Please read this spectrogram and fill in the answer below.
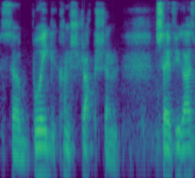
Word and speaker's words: Bouygues: So the first one is a company called Bouygues. So Bouygues Construction. So if you guys want to just go and Google Bouygues Construction, it is spelled Bouyges.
